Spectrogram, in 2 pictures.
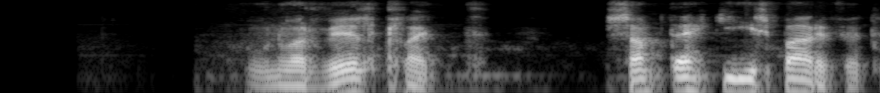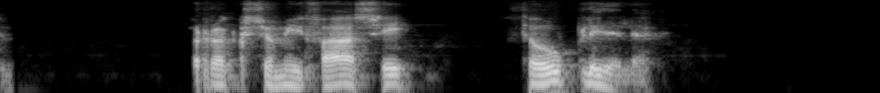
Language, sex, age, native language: Icelandic, male, 20-29, Icelandic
